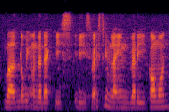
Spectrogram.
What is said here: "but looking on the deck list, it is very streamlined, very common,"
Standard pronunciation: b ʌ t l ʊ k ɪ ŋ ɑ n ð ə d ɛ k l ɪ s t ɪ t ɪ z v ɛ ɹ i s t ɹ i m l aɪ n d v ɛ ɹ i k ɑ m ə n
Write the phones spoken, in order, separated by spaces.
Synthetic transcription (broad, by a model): b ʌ t l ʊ k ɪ ŋ ɑ n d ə d ɛ k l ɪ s ɪ t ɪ s v ɛ ɹ i s t ɹ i m l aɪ n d v ɛ ɹ i k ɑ m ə n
